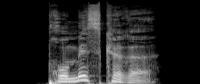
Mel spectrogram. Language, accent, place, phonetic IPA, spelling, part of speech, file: German, Germany, Berlin, [pʁoˈmɪskəʁə], promiskere, adjective, De-promiskere.ogg
- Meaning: inflection of promisk: 1. strong/mixed nominative/accusative feminine singular comparative degree 2. strong nominative/accusative plural comparative degree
